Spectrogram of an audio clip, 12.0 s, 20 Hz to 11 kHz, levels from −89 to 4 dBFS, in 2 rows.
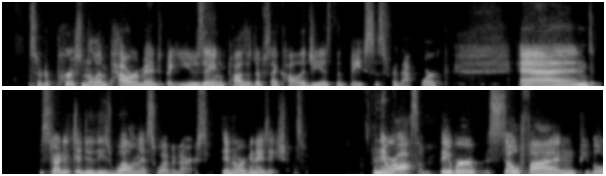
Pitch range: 185-245 Hz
